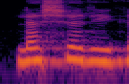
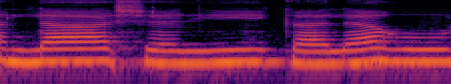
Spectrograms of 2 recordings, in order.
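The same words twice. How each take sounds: First: ला शरीक said quickly, the ला clipped with no madd; wrong short reading. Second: ला शरीक लहू slowly, the ला stretched one alif; correct tajweed reading. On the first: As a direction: rush ला शरीक without lengthening. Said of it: "नहीं पढ़ना". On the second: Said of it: "एक अलिफ के बराबर लंबा करेंगे". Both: Shown as a demonstration.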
